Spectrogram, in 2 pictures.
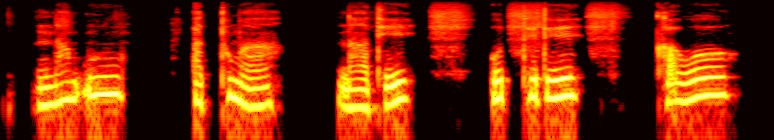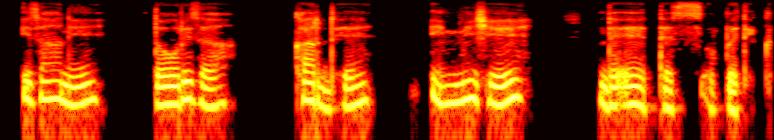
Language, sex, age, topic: Gamo, male, 36-49, government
